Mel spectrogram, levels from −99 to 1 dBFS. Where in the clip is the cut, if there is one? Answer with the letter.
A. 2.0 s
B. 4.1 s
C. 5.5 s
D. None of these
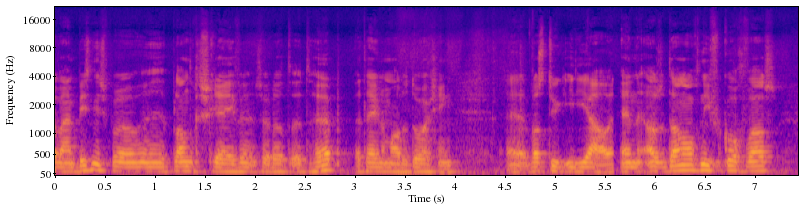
C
